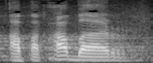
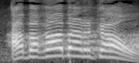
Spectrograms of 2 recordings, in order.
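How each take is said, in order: First: Gentle tone. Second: "Apa kabar kau?" said high and hard, Batak style; blunt Batak greeting with a harsh tone. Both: Shown as a demonstration. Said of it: "beda nada".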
